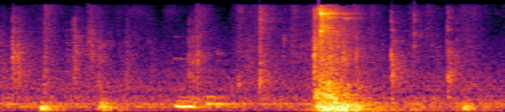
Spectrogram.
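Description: A door being closed in a home, a soft thump followed by a louder close and rattle amid scattered household knocks and faint voices in the background.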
